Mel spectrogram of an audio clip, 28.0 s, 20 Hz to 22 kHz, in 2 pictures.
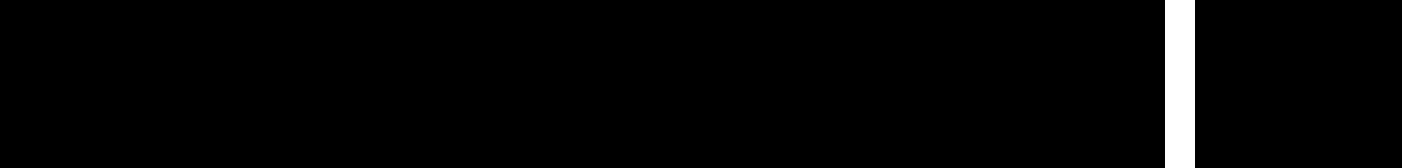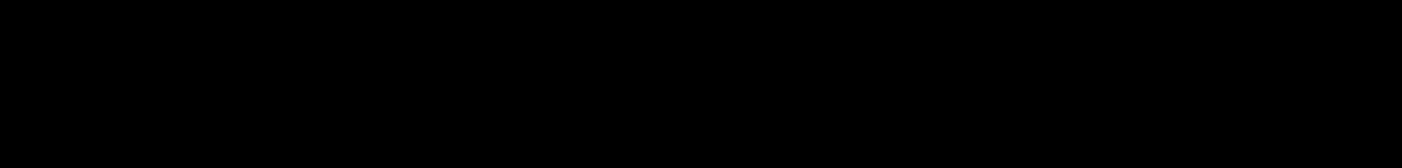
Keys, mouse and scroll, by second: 0.8-6.6 alt+shift+drag, 6.6-10.8 alt+shift+drag, 10.8 scroll up 1, 17.1 click, 20.1-24.8 drag.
